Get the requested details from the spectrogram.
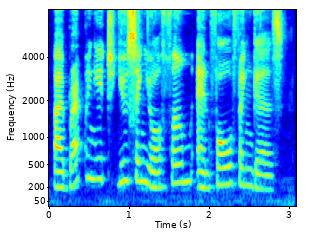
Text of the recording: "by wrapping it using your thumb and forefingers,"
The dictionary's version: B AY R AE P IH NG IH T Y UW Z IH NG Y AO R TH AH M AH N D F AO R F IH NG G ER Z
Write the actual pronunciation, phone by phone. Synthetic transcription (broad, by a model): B AY R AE P IH NG IH T Y UW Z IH NG Y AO TH AH M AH N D F AO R F IH NG G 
